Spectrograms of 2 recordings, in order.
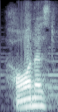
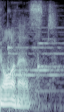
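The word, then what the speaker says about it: honest: बी ऑनेस्ट बाज ओकात इसको नेस्ट बोल देते हैं जो कि गलत है यहां पर एच साइलेंट है बी ऑनेस्ट अब चकि हम बी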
